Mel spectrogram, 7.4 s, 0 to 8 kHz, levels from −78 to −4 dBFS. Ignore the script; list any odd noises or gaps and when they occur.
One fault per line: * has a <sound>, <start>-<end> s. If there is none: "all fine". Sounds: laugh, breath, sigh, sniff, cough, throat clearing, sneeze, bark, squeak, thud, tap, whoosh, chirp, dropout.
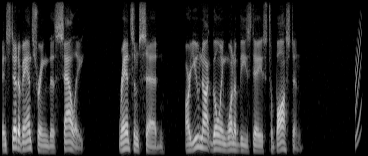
* has a chirp, 7.1-7.3 s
